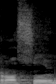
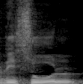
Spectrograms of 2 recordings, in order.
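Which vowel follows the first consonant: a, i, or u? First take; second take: a; i. First: The first vowel is a. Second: The first vowel is i. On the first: The speaker calls it right. "itu dibaca Rasul" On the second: The speaker calls it wrong. "bukan Risul"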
